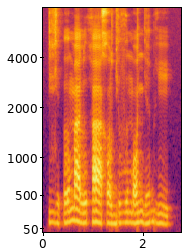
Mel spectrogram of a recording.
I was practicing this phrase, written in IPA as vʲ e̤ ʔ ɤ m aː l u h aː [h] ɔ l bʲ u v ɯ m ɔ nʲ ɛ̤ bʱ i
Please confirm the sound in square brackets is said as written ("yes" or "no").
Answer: no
